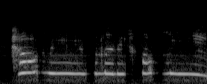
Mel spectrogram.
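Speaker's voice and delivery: high, thin plea for help; mock cry for help. Imitating Taya calling from her room, high mock plea. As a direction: squeak out a weak plea.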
